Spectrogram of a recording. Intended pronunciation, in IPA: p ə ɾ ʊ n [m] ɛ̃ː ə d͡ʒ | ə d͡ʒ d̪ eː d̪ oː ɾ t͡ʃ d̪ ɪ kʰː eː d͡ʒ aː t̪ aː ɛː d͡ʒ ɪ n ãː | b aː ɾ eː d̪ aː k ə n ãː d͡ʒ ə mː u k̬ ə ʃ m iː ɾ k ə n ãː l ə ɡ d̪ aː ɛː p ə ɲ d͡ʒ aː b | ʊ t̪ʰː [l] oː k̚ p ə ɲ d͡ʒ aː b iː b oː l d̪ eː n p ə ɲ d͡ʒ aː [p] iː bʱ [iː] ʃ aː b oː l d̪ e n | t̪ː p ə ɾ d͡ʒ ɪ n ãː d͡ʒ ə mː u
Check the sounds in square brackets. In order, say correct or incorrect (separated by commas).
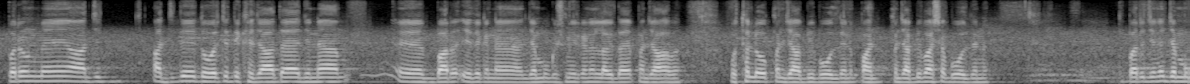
correct, correct, incorrect, incorrect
